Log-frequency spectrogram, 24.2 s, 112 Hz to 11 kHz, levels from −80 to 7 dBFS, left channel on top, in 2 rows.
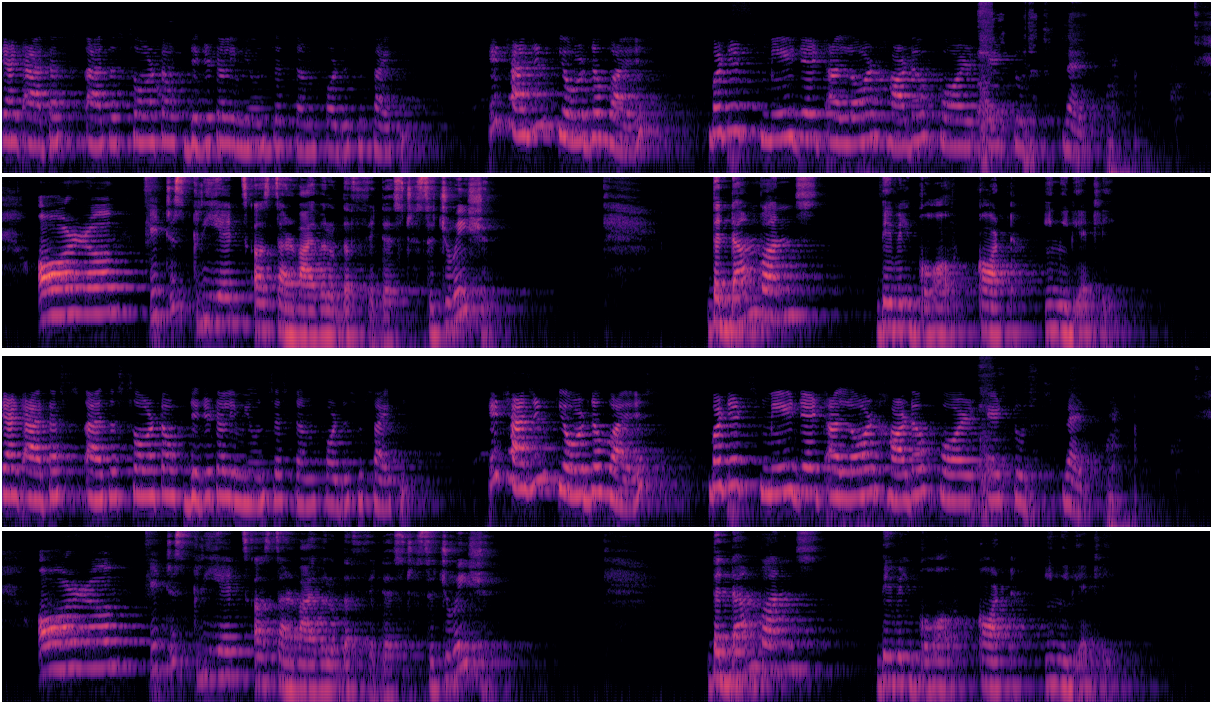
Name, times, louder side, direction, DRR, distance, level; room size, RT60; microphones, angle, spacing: voice 1, 0.0-4.1 4.9-6.5 7.1-10.3 10.6-11.2, right 4 dB, 30° right, 0.4 m, -35 dB
voice 2, 9.8-10.4 10.7-10.8 11.9-17.0 18.1-18.6 19.2-20.2 20.8-23.2, left 6 dB, 35° left, 0.5 m, -34 dB
11.5 x 4.4 x 5.3 m
head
